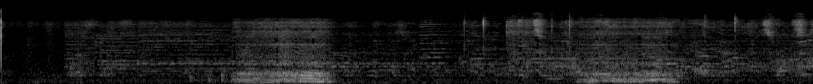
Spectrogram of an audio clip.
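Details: Snoring on a sofa: two slow, rough snoring breaths in a quiet room, with faint television in the background; ordinary snoring.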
